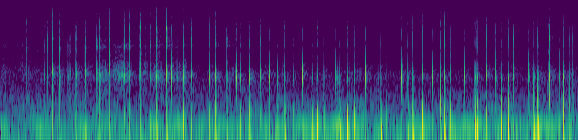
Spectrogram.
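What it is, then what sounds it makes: Wooden paddle hairbrush. Long nails scratch along the handle and back of a wooden paddle hairbrush while the brush is turned in hand. Quick, dry, sharp scratches and clicks with bright edges follow one another closely for the whole clip, each dying away almost instantly. A steady low hum sits underneath.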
